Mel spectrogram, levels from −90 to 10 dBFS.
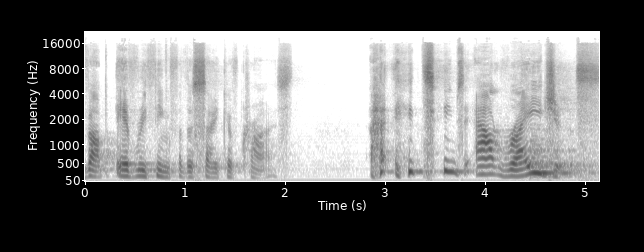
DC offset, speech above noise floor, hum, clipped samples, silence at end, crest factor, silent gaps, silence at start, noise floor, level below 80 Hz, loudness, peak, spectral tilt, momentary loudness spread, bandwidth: under 0.1%; 37 dB; none; under 0.1%; 0 s; 20 dB; none; 0 s; -69 dBFS; -70 dBFS; -31 LUFS; -12 dBFS; -2.5 dB/octave; 15 LU; 19 kHz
